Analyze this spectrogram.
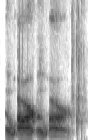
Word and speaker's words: Oregon: states we've got oregon o-r-o-r and uh that's not a a long o it's just o o r o r pennsylvania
